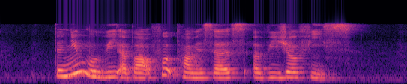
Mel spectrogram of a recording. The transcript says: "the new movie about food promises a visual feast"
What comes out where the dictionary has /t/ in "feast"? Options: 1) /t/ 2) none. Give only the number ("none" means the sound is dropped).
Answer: 2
